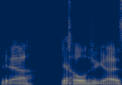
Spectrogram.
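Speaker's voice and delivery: put-on smirking executive voice. Acting out a winking CEO bragging to the public: put-on smug winking CEO. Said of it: "one of these C E O winks like".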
